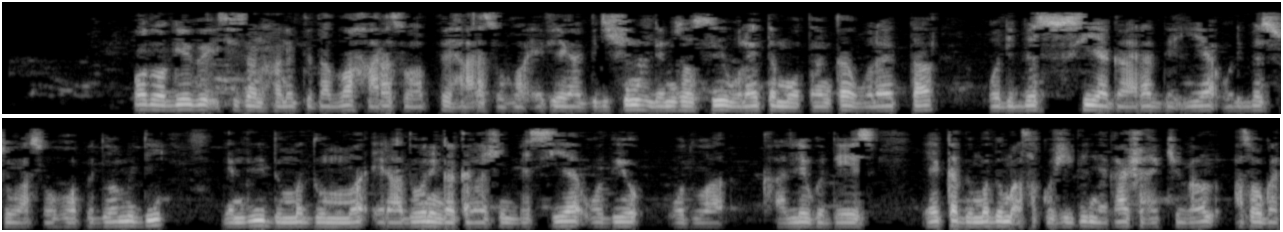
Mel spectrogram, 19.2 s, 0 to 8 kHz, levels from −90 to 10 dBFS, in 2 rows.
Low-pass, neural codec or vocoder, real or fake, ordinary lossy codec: 7.2 kHz; none; real; MP3, 24 kbps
